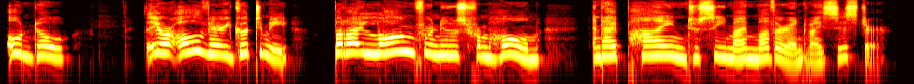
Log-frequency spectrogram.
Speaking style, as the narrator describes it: She burst into fresh tears and answered between her sobs

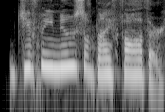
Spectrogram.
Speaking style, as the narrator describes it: he replied, rather nervously

